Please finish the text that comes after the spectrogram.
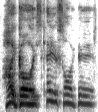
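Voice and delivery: lightly faked British streamer hello. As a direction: ham up a British YouTuber intro. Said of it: "He's British".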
